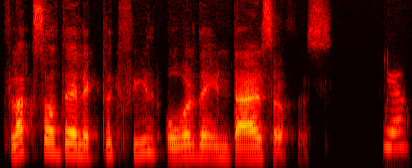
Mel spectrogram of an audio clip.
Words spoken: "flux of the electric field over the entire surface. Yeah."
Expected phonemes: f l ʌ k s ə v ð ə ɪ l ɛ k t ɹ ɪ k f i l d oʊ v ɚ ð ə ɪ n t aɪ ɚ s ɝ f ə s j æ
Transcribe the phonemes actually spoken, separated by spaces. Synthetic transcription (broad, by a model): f l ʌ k s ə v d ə ɪ l ɛ k t ɹ ɪ k f i l d oʊ v ɚ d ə ɪ n t aɪ ɚ s ɝ f ə s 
